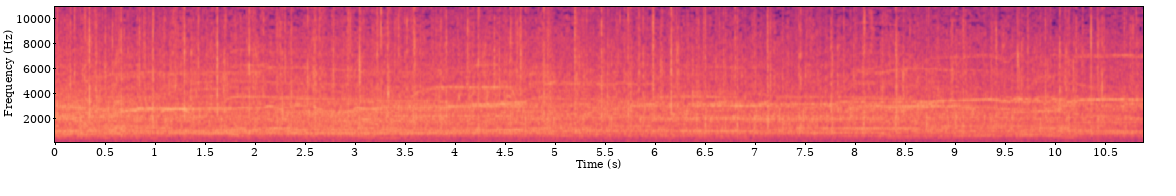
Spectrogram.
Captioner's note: applause; cheers & applause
